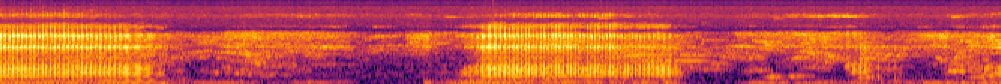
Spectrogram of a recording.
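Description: Loud rattling snores on each breath in, with quieter breathing out between them: snoring.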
